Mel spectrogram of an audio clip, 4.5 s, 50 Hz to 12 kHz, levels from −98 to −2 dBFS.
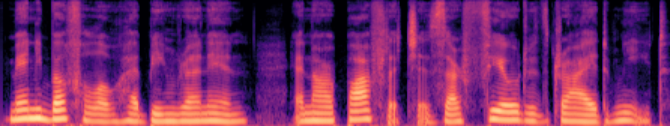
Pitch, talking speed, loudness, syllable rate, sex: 155 Hz, 190 wpm, -20 LUFS, 5.1 syllables/s, female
